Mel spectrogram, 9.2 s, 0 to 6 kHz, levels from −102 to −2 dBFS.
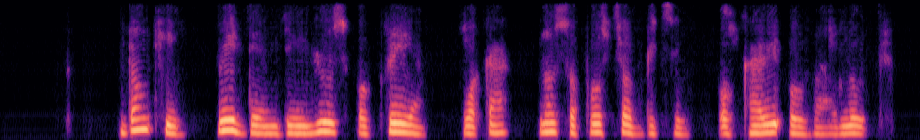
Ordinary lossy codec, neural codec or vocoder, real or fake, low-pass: none; codec, 16 kHz, 4 kbps, FreqCodec, smaller model; fake; 5.4 kHz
